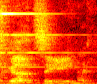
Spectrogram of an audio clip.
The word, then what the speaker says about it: Goethe: It is Goethe.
